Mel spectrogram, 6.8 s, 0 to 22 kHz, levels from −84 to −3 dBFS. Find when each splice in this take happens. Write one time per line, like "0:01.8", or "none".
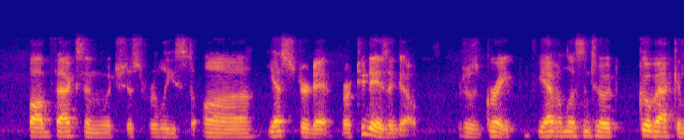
none

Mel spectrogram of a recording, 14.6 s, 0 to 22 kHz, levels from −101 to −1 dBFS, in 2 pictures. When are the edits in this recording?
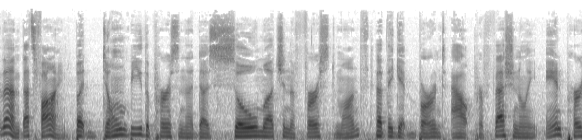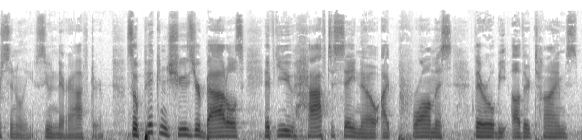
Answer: none

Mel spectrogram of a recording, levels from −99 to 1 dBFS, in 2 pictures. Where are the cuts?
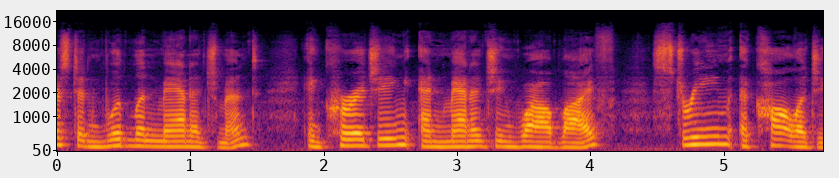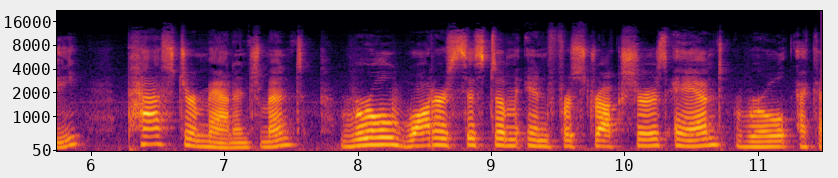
0:07.7

